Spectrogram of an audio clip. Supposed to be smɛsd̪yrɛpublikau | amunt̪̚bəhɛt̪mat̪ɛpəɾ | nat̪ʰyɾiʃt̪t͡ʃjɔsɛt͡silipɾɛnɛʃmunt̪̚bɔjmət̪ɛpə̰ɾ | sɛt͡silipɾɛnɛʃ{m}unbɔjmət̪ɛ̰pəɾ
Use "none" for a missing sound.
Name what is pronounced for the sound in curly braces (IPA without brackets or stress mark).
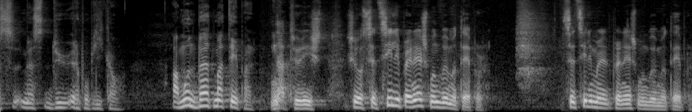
m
